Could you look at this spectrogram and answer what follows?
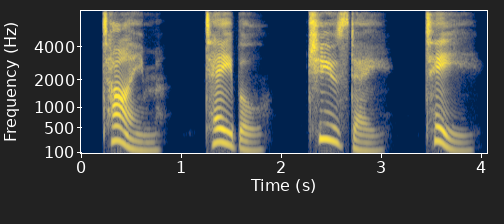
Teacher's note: Notice the H sound that follows the T. It is almost like saying th time. There is breath behind it. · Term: true T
